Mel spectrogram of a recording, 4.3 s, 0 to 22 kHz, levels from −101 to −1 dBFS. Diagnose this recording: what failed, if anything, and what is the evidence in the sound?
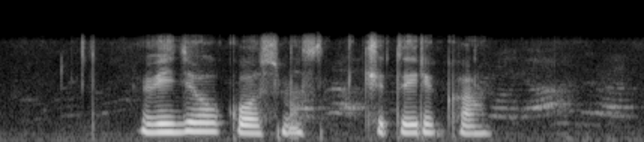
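Nothing failed in this recording.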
